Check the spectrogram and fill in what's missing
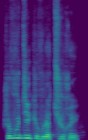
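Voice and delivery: emphatic, impassioned warning; growing animated. A narrator's reading. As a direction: drive the warning home with heat. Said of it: "Puis s'animant".

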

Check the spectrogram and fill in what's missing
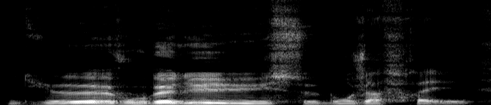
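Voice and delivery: very slow, hollow graveyard voice; sepulchral voice. Acted. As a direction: intone it from beyond the grave. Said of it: "d'une voix sépulcrale".

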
